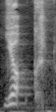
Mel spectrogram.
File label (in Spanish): voz, Mixe, Mujer; Habla; INALI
